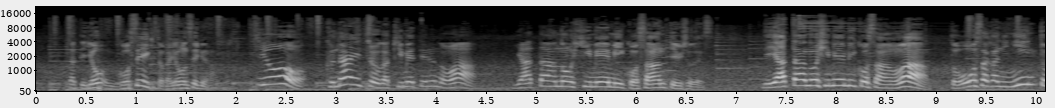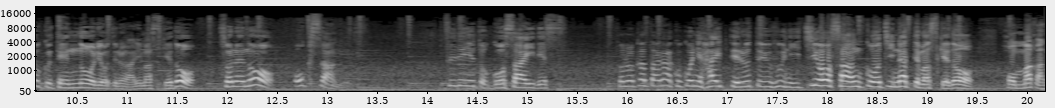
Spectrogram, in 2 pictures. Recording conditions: outdoors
